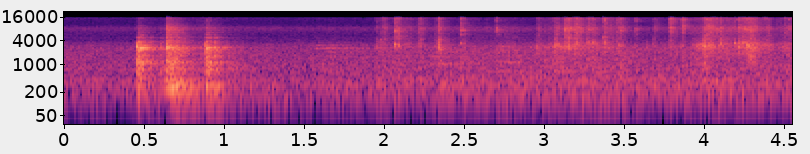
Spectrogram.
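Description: A brief metallic clatter, then light crinkling and rustling of aluminium foil as a foil cover is handled and peeled back off a steel cooking pot.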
